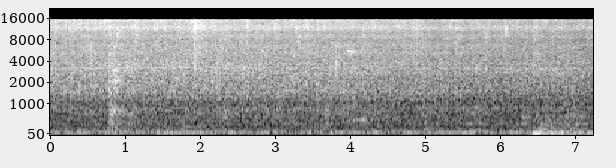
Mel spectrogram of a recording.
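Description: Squash and vegetables cooking in a steaming pan on the stove: a steady hiss with a low rumble beneath, and a short scrape of a silicone spatula against the pan about a second in.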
